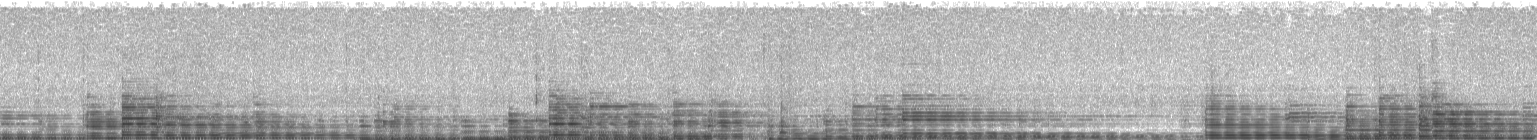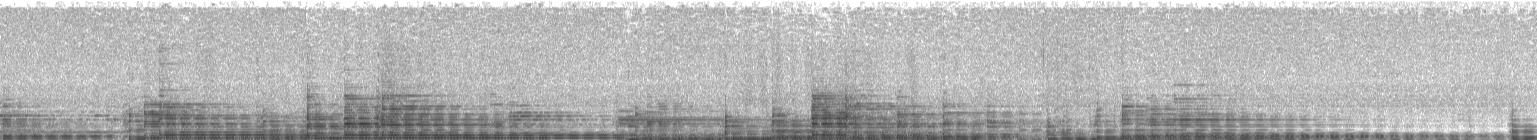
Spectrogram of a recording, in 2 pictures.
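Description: Slow blues instrumental passage with no vocals: electric guitar chords played through effects, pulsing rapidly like a tremolo, each chord held for several seconds before the next.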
